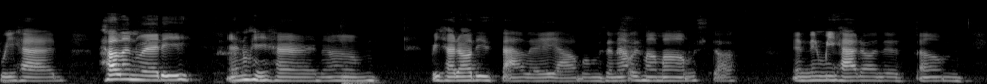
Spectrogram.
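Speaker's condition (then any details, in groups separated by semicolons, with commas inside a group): Deafness; pretty bad tinnitus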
